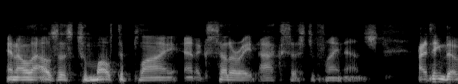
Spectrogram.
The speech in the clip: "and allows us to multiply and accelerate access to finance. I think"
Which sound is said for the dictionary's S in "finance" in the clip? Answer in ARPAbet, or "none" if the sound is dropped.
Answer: S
